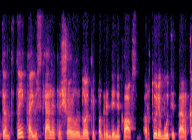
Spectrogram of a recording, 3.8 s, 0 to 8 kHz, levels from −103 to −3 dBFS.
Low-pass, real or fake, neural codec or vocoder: 7.2 kHz; real; none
